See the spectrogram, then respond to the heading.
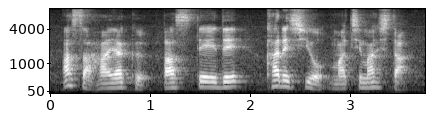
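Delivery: normal talking voice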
